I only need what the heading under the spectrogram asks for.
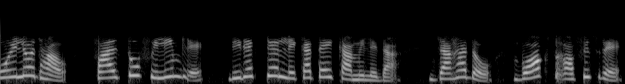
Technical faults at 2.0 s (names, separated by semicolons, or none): AMR narrowband mobile codec; lost AMR speech frames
